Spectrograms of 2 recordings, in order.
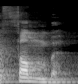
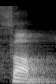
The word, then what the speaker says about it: thumb: It's not my thumb. It's pronounced thumb.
